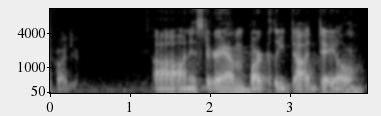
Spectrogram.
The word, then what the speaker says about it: Barclay: you uh on Instagram Barkley DOD I know that we pronounce it Barkley but it's actually spelled barlay b a r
